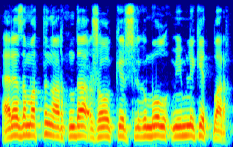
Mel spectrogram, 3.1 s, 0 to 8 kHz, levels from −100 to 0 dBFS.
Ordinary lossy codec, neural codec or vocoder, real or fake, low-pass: none; none; real; 7.2 kHz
